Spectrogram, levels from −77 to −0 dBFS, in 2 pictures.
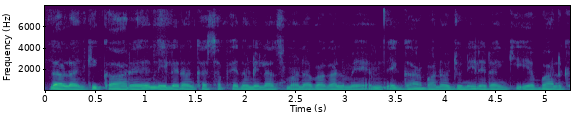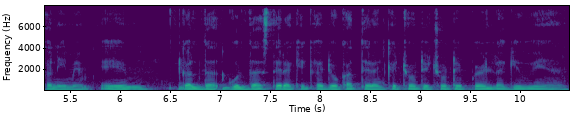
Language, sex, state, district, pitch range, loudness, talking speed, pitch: Hindi, male, Goa, North and South Goa, 100-110 Hz, -36 LUFS, 250 wpm, 105 Hz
